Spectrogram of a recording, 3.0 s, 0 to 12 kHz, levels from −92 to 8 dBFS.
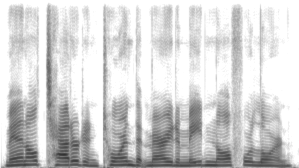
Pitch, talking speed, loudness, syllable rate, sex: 225 Hz, 220 wpm, -20 LUFS, 5.6 syllables/s, female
